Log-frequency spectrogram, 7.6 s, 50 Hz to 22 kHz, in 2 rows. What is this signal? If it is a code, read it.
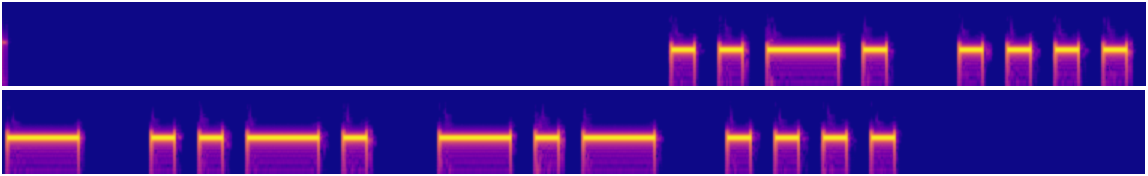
Morse code, heard as a keyed tone, about 15 wpm, 700 Hz. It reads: F4FKH
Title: DXCC-100 Call Signs - 5 Characters - Repeated 3x - 15wpm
